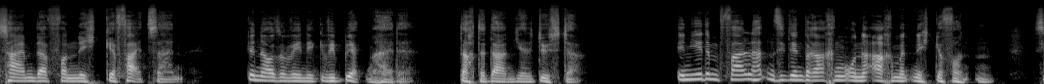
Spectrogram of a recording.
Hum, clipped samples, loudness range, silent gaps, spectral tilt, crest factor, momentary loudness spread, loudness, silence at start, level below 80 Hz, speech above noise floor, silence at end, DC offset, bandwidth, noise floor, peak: none; under 0.1%; 3 LU; 6.52-6.69 s; -5.5 dB/octave; 18 dB; 12 LU; -23 LUFS; 0 s; -54 dBFS; 65 dB; 0 s; under 0.1%; 17 kHz; -87 dBFS; -4 dBFS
